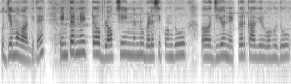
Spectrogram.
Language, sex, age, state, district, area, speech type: Kannada, female, 18-30, Karnataka, Chikkaballapur, urban, spontaneous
